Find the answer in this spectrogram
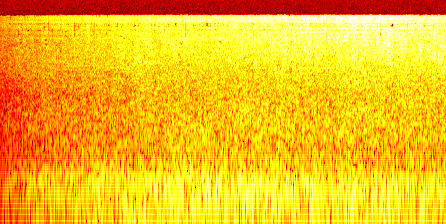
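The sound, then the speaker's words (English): A steady, broad roar of sea surf swells up over the first second and holds, a continuous wash of waves breaking on the shore with no voices present. “Is that what the sea sounds like?”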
